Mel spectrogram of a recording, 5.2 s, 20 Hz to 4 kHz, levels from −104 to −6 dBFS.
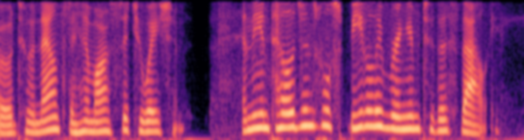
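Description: From 1.85 to 2.18 s the background turns into a flat, featureless hiss about 4 dB quieter than the real room sound. It is comfort noise in place of the background, likely because the sender stopped transmitting during the pause and the receiver synthesised noise shaped roughly like it. The same smooth, slightly dropped hiss returns from 2.3 to 2.42 s. At 2.4 s the sound bursts in abruptly, its soft start missing: an onset clipped by the voice detector, which was likely slow to register that sound had resumed, so about 20 ms went unsent and comfort noise filled the gap. From 5.0 s to the end the background again becomes a steady, detail-free noise, this time about 1 dB louder than before. Throughout, nothing reaches above 4 kHz, which fits a narrowband G.711 call codec on the path.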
